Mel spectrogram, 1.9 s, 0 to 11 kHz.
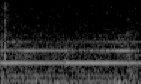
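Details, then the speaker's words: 2000 Trans Am WS6, key cycled to prime in-tank fuel pump for decay test, about 60 PSI wanted: steady clean high-pitched hum, pump runs strong with good pressure. "can you hear the fuel pump runs really strong and we've got pretty good fuel pressure there"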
